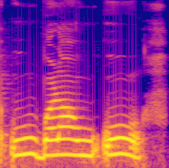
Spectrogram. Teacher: जैसे हम उ बोल रहे हैं उ बड़ा उ ओ तो इनमें जो हमारा मुंह है वो गोलाकार आकार का हो जाता है। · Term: वृत्तमुखी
